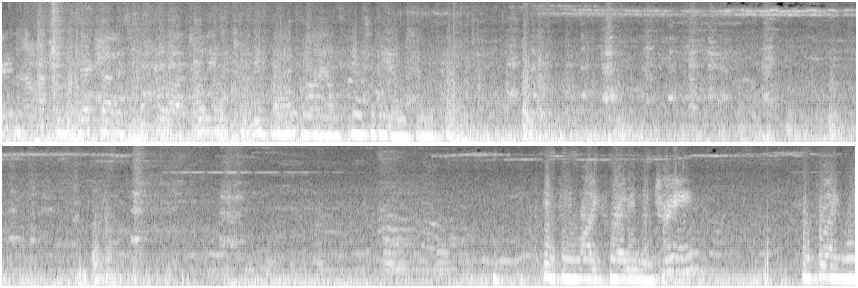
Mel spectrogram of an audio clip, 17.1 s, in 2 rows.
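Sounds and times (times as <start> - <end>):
train rumbling on track: 0.0 - 17.0
high wheel squeal: 4.1 - 16.6.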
